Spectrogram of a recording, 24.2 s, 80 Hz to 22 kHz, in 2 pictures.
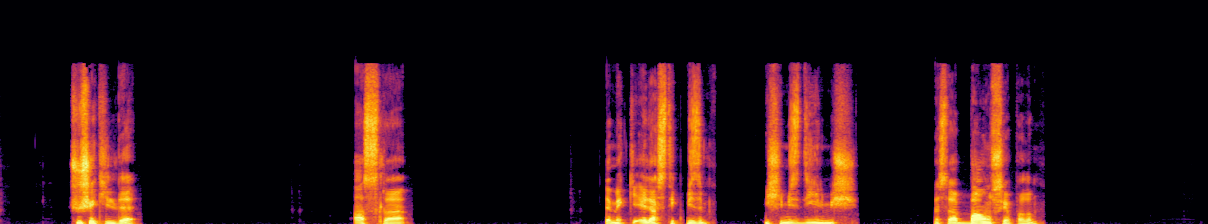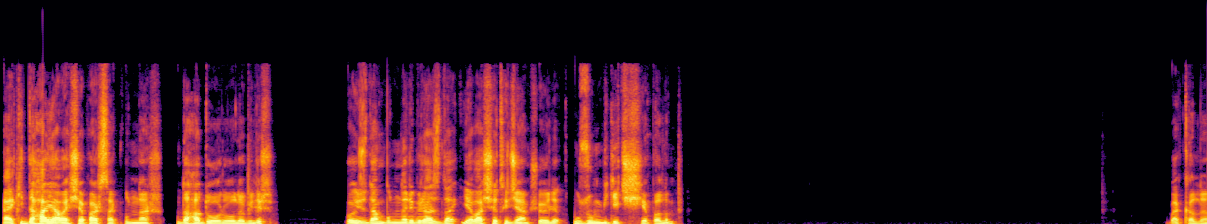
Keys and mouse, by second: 2.9 space, 3.7 space, 5.7 space, 14.5 space, 18.9 space, 23.1 space.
